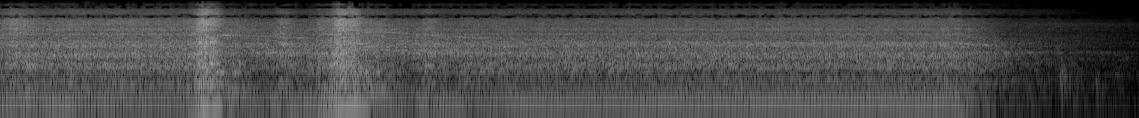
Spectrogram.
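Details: Engine running: steady, even diesel clatter with a couple of blips, holding smooth until shutdown. Normal, healthy diesel running.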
